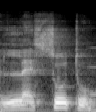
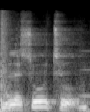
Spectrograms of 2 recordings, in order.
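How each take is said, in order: First: The O vowels sound like 'oh'. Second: The O vowels sound like 'ooh'. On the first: The speaker calls it wrong. "It is not pronounced Lesotho" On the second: The speaker calls it right. "all the O's you see in that name are pronounced ooh"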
